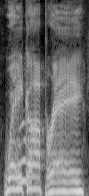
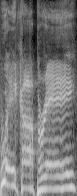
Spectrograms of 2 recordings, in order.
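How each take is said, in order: First: Ghoul voice without yelling; a ghoul rasping his name; ghoulish voice. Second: Ghoulish voice. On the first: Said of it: "That's ghoulish". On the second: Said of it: "Is that better?". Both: Acted.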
